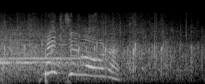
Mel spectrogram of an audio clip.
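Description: Studio audience applauding, with a steady held tone under it. About half a second in, a voice-like pitched sound slides downward, and the applause dies away near the end.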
